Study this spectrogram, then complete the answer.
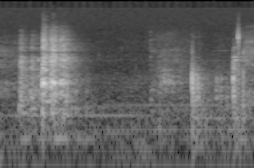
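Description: A dish being taken out and handled in a home kitchen gives a couple of light clinks and knocks against other tableware, close and fairly soft, with quiet gaps between them.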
